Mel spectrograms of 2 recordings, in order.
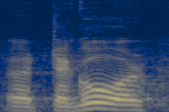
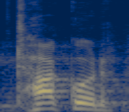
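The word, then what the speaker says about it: Thakur: uh you know the the Bengales prefer to call him Tagore uh originally Takur and uh in Hindi I think they still call him Rabinat Takur but in English it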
